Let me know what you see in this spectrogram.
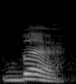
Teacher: Huruf ba keluar pada kedua-dua bibir atas dan bawah.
